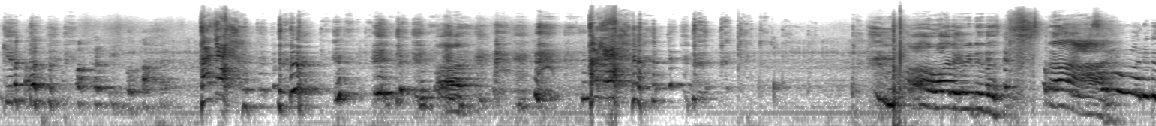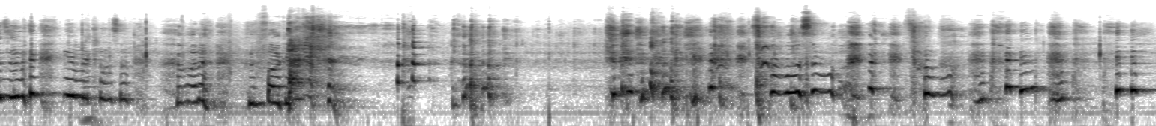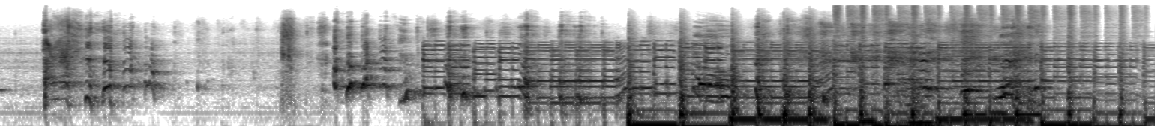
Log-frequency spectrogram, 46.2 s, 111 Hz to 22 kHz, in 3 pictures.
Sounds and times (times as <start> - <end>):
Speech: 0.0 - 3.4, 5.7 - 6.4, 12.0 - 17.2, 17.8 - 20.0, 25.7 - 26.8
Sneeze: 2.7 - 3.4, 19.3 - 19.9, 31.4 - 32.0, 34.6 - 34.9.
